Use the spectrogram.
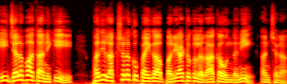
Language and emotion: Telugu, neutral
